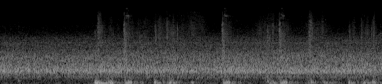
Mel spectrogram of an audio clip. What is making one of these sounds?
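Football players' pads clash with dull thuds.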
